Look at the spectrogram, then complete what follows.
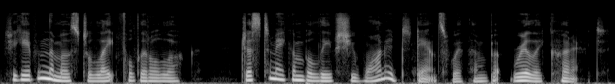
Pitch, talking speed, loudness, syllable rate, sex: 175 Hz, 215 wpm, -19 LUFS, 5.4 syllables/s, female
